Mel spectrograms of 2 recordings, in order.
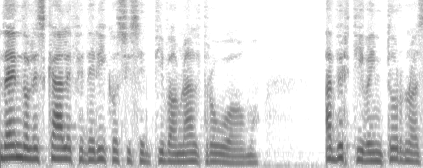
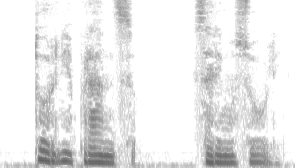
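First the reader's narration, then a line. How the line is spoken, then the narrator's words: Said softly. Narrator (Italian): gli disse sottovoce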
